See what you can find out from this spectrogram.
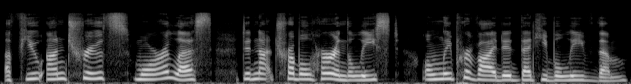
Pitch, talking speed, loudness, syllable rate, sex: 225 Hz, 180 wpm, -17 LUFS, 4.6 syllables/s, female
